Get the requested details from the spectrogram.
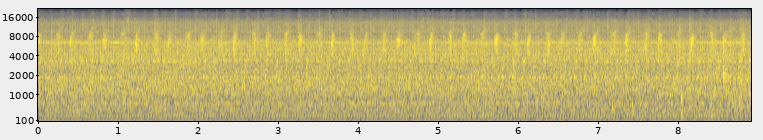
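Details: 2010 Vauxhall Zafira 1.8 petrol, idling with a fast light ticking and rubbing, first thought to be rod knock. Owner concludes it is the water pump, possibly also the timing belt tensioner or dampener.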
